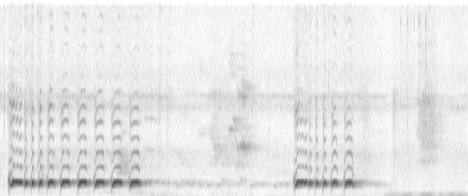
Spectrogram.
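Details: Zebra dove song used to provoke wild doves into aggressive replies: a rapid string of clipped, evenly spaced coos ending in a drawn-out note, then a second shorter phrase after a pause.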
